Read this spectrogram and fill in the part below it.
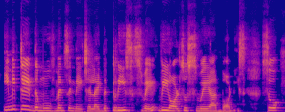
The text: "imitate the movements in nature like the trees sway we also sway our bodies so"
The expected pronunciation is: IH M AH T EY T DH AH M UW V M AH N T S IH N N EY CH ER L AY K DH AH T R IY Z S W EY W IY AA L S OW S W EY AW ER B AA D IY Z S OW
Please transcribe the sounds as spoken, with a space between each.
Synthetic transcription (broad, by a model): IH M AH T EY T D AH M UW V M AH N T S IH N N EY CH ER L AY K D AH T R IY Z S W EY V IY AA L S OW S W EY AW ER B AA D IY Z S OW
